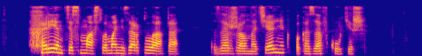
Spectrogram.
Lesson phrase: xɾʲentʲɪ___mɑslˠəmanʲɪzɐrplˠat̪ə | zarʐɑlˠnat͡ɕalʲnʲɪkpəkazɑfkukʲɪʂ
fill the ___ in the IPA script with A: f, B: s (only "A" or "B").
B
